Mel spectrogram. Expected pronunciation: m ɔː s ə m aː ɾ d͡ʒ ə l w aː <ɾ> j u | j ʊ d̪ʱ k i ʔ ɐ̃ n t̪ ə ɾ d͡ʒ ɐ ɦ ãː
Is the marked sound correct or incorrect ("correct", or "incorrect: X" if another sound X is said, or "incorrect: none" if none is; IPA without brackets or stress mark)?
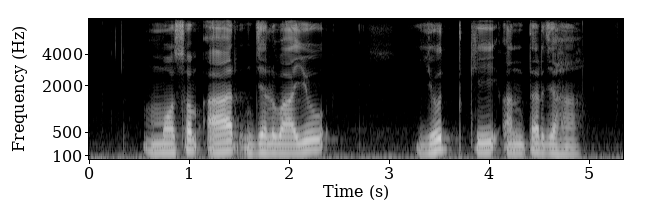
incorrect: none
